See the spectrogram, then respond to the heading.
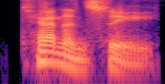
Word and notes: tenancy: American English

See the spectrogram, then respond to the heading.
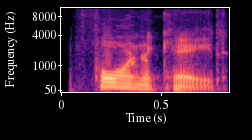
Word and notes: fornicate: American English

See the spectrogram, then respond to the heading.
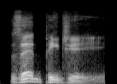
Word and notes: ZPG: British English

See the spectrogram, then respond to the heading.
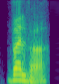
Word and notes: vulva: Indian

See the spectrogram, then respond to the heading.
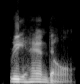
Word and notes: rehandle: American English

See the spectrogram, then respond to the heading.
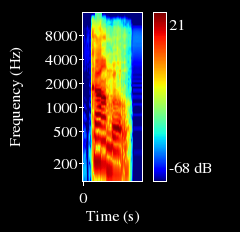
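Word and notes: kümmel: Indian

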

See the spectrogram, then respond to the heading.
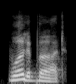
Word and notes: whirlybird: Indian

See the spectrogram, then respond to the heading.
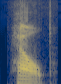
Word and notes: help: American English

